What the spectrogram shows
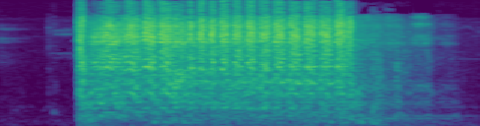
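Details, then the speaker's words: Fuel-injected car with D-EFI (MAP-sensor) injection, faulty MAP sensor fitted: engine catches and revs roughly about two seconds then dies; suspected cause is intake air not detected, making the mixture too lean or too rich. "Yang kedua kita pasang dengan yang rusak kita pasang dengan sensor yang rusak seperti apa perbedaannya kita hidupkan ya mesin langsung mati"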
